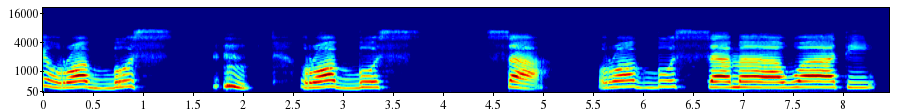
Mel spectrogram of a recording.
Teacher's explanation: In sa we are going to like produce a whistle sound in it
